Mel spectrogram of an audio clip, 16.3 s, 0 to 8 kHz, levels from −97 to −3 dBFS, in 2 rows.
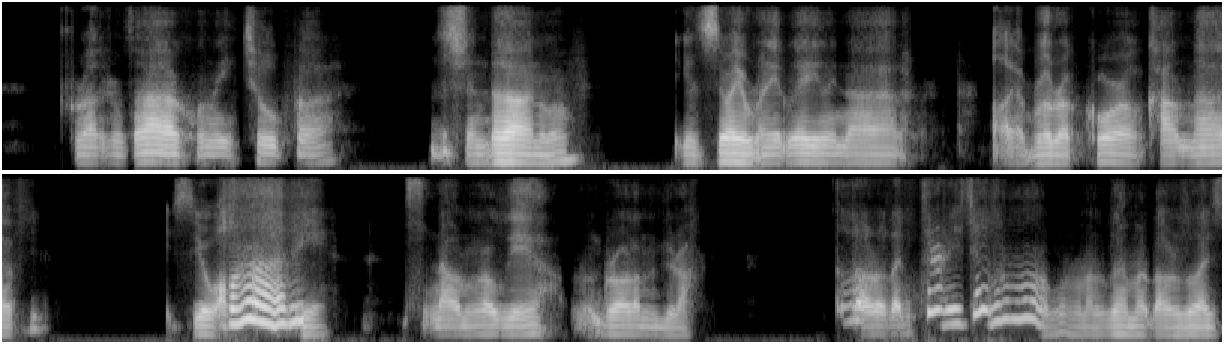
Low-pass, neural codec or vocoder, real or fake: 7.2 kHz; codec, 16 kHz in and 24 kHz out, 0.4 kbps, LongCat-Audio-Codec, four codebook decoder; fake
